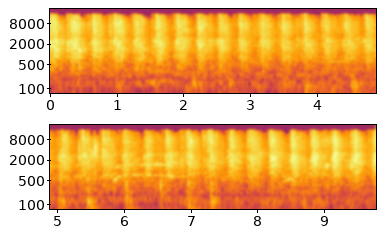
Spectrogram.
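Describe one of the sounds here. An audience claps steadily in rhythm in a large hall.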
